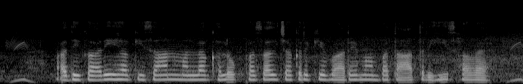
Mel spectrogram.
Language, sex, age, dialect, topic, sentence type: Chhattisgarhi, female, 18-24, Western/Budati/Khatahi, agriculture, statement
